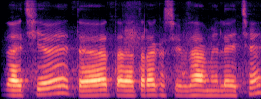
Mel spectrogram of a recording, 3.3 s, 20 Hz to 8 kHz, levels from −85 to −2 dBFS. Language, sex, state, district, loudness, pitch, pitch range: Maithili, male, Bihar, Samastipur, -15 LUFS, 150 Hz, 145-160 Hz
